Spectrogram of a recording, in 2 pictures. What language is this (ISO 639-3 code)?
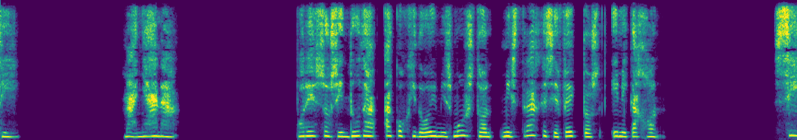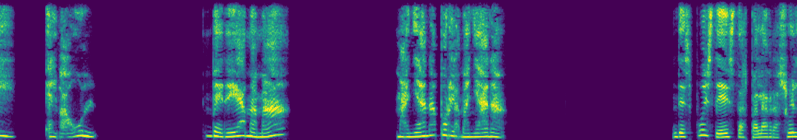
spa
